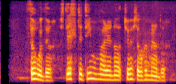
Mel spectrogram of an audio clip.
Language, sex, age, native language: Icelandic, male, 13, Icelandic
